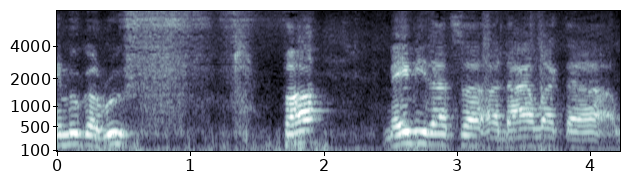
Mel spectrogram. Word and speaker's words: Muguruza: Hate the way they pronounce her name. Muguruza. I mean, I'm Spanish and I don't go Muguruza. But anyways.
